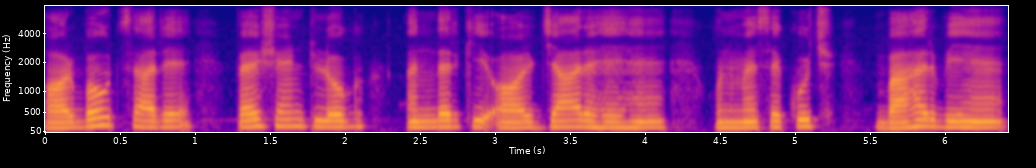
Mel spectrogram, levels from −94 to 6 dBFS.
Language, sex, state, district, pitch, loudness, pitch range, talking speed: Hindi, male, Jharkhand, Deoghar, 150 Hz, -18 LUFS, 140-155 Hz, 160 wpm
